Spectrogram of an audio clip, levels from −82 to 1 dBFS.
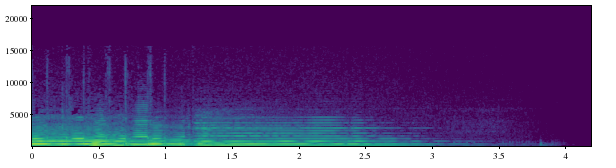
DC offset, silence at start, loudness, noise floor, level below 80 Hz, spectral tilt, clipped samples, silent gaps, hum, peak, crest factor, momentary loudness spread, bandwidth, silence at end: under 0.1%; 0 s; -23 LUFS; -62 dBFS; -66 dBFS; -7 dB/octave; under 0.1%; none; none; -6 dBFS; 18 dB; 15 LU; 12 kHz; 1.2 s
